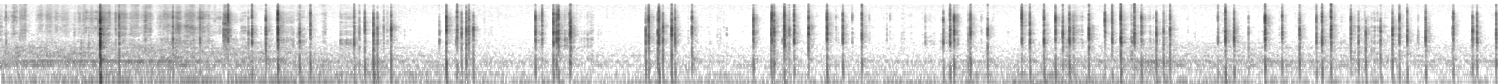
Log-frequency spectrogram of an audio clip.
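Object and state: Cardboard package.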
